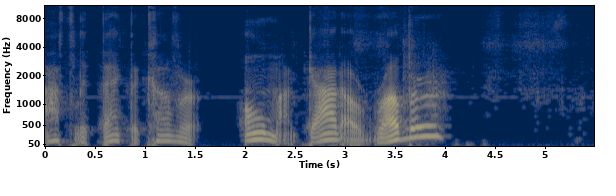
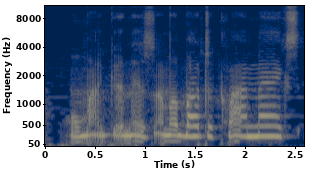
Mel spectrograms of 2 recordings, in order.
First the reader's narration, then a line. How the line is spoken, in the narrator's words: she cries out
